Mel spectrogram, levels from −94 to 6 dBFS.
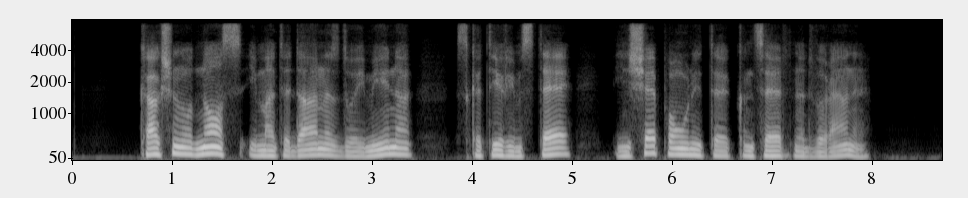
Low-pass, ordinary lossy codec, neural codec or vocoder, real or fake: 7.2 kHz; MP3, 64 kbps; codec, 16 kHz in and 24 kHz out, 0.9 kbps, LongCat-Audio-Codec, four codebook decoder; fake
